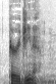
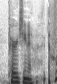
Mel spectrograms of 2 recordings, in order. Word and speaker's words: Perugina: What Italian city is home to celebrated chocolate maker Perugina? Perugina? – Perugina. – Perugina.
